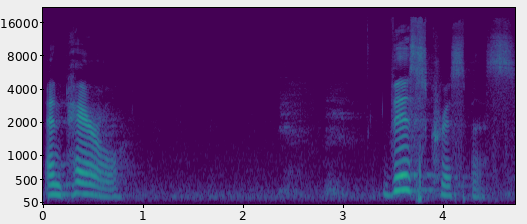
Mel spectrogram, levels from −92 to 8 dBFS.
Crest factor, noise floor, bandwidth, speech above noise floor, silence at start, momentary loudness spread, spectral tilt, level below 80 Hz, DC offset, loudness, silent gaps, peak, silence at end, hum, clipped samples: 22 dB; -71 dBFS; 18 kHz; 28 dB; 0 s; 17 LU; -3.5 dB/octave; under -90 dBFS; under 0.1%; -42 LUFS; none; -24 dBFS; 0 s; none; under 0.1%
